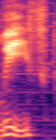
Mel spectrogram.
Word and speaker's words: Leif: I mean, it's already patently bullshit because they pronounce Leif's name Leaf, so Yeah, everyone that's- can just fuck off the edge of my dick.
